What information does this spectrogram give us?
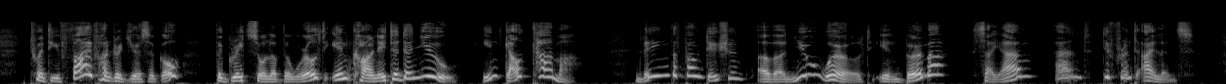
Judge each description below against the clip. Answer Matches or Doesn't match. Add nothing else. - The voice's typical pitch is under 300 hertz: Doesn't match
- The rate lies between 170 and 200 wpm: Doesn't match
